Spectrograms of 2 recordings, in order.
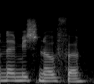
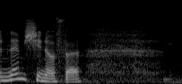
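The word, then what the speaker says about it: Немчинов: merci Monsieur le Ministre namichnouf désolé j'ai mal prononcé votre nom monsieur nemchynov nous sommes très impressionnés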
